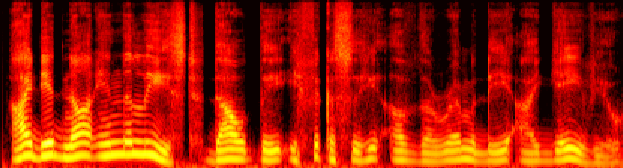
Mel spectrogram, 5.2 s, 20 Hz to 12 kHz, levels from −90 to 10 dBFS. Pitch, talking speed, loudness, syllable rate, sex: 145 Hz, 175 wpm, -19 LUFS, 4.1 syllables/s, male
